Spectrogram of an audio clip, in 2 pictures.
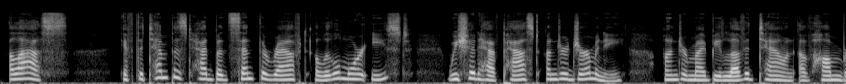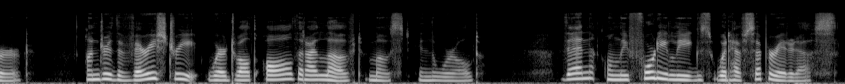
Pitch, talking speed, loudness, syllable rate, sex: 215 Hz, 165 wpm, -17 LUFS, 5.0 syllables/s, female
